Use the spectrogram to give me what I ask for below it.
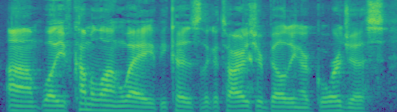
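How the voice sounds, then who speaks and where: A man's voice: medium pitch, little pitch movement, moderate pace, fairly bright tone. A man hosting a casual interview, chatting and asking questions. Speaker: interview host.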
